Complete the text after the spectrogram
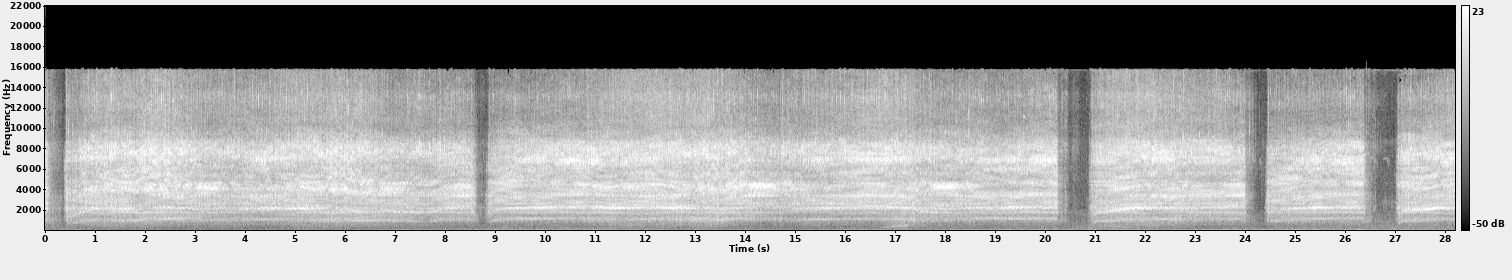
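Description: A small electric motor whines loudly, pausing now and then.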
